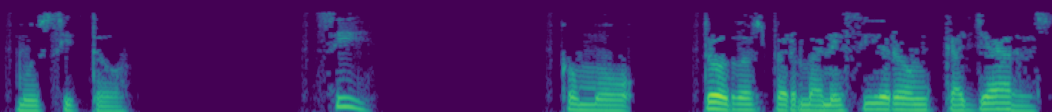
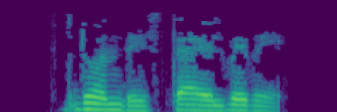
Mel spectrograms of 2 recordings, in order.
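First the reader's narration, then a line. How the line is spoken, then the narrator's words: Hoarse question. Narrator (Spanish): preguntó Frank con voz ronca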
